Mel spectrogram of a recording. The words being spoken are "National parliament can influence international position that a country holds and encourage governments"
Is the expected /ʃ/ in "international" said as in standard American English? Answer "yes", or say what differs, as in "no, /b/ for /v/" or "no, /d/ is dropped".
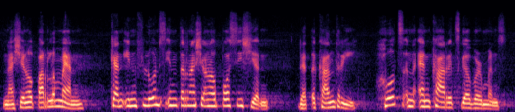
no, /s/ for /ʃ/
